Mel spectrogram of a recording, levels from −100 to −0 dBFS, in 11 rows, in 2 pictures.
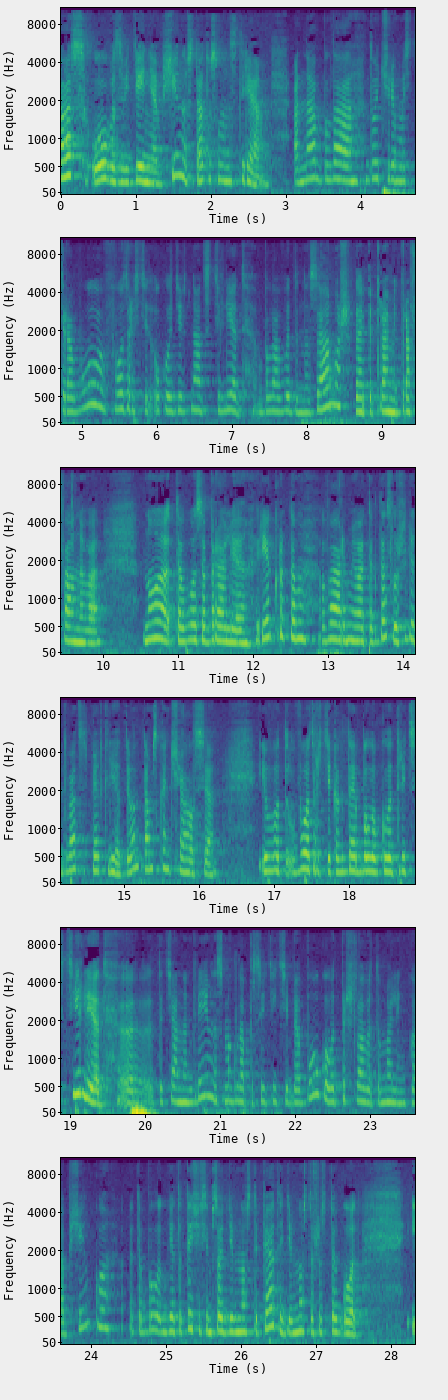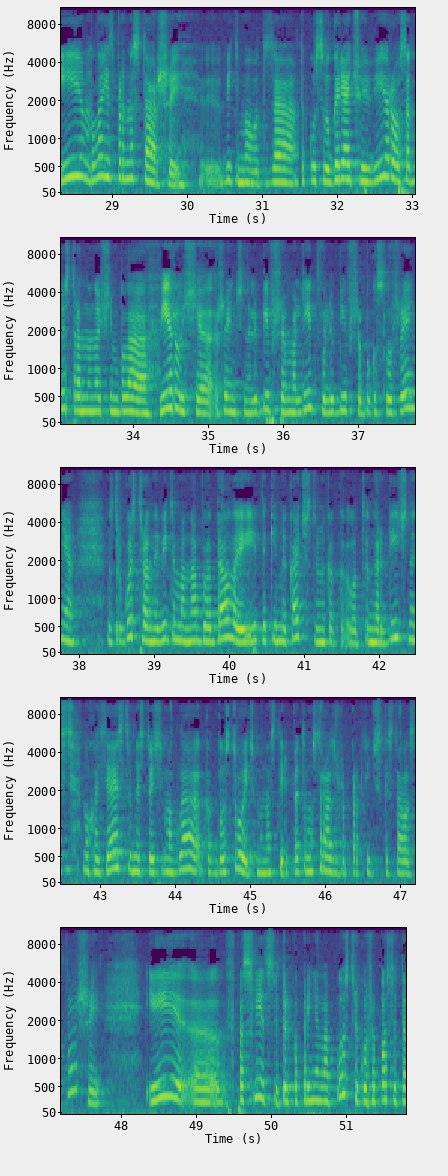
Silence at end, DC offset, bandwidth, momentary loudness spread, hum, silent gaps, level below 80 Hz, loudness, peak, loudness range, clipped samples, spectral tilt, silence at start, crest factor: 0 s; under 0.1%; 10.5 kHz; 13 LU; none; none; -32 dBFS; -22 LUFS; -2 dBFS; 9 LU; under 0.1%; -5 dB/octave; 0 s; 20 dB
